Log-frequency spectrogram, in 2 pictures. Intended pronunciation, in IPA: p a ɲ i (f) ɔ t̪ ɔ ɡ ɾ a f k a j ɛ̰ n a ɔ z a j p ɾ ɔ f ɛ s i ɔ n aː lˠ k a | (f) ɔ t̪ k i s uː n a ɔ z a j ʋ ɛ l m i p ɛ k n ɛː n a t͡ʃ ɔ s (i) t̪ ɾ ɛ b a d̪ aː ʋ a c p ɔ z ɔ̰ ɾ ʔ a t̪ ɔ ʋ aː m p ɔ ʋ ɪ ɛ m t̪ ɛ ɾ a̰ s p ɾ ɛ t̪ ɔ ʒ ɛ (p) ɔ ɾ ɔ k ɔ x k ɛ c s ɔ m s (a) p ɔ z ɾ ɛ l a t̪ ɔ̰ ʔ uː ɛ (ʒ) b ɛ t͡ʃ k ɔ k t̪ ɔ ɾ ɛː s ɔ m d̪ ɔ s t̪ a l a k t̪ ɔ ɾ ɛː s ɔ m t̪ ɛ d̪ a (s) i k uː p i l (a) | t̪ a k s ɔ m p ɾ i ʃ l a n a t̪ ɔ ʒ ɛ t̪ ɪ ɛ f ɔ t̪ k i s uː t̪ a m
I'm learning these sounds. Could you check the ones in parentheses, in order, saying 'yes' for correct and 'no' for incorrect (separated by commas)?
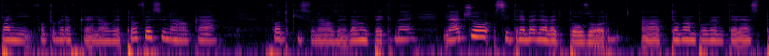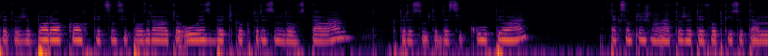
yes, yes, yes, yes, no, no, yes, yes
